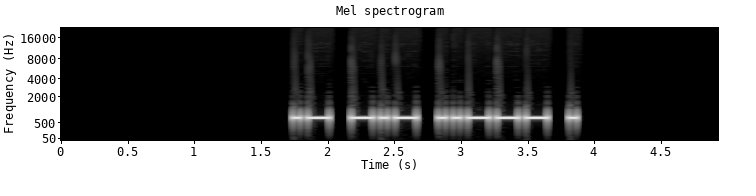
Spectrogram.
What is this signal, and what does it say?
Morse code, heard as a keyed tone, about 21 wpm, 700 Hz. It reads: AK2E
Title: USA Call Signs - 4 Characters - Repeated 2x - 22wpm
